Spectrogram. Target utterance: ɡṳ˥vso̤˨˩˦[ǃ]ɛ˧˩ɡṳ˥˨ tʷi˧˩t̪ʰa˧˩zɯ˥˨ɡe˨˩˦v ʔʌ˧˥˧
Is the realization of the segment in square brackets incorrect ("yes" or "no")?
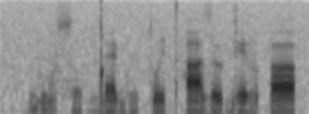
yes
